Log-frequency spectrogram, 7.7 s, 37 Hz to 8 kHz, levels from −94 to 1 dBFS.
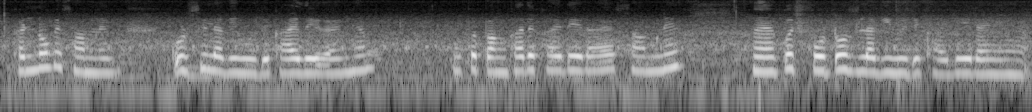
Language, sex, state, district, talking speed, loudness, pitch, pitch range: Hindi, female, Chhattisgarh, Jashpur, 200 wpm, -19 LUFS, 265 Hz, 240-275 Hz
